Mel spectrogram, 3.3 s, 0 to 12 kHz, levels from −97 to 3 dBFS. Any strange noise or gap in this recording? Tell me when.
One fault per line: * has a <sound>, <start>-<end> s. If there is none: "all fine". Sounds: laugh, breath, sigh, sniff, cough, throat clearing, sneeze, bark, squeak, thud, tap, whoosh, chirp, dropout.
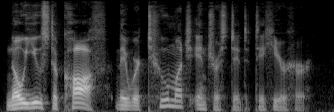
all fine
